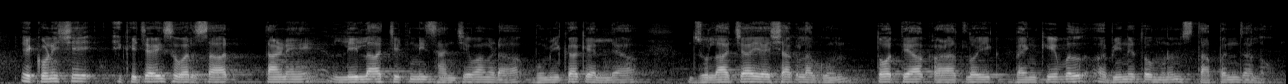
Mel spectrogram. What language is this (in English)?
Konkani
